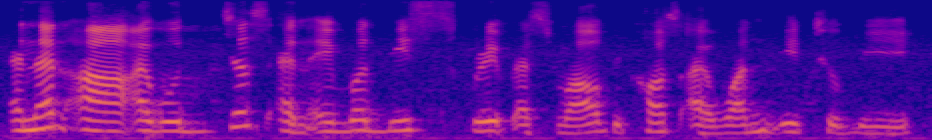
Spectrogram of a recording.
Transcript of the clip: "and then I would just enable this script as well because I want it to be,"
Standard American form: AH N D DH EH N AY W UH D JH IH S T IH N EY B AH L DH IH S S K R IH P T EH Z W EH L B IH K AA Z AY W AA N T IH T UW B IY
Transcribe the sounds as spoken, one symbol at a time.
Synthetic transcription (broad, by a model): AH N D EH N AY W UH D JH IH S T IH N EY B AH L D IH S S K R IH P EH S W EH L B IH K AA S AY W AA N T IH T UW B IY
